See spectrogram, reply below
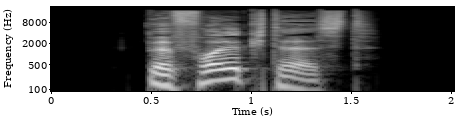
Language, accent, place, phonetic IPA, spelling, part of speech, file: German, Germany, Berlin, [bəˈfɔlktəst], befolgtest, verb, De-befolgtest.ogg
- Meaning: inflection of befolgen: 1. second-person singular preterite 2. second-person singular subjunctive II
